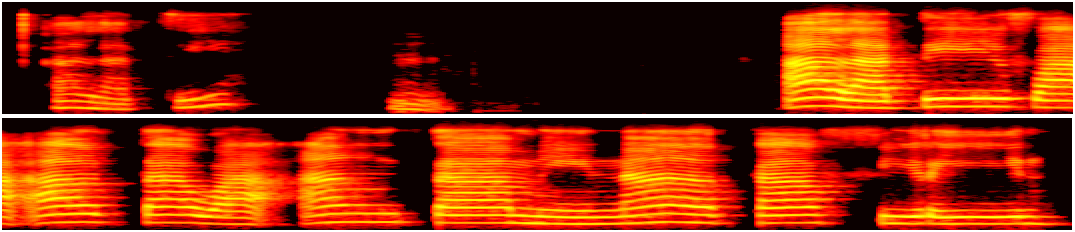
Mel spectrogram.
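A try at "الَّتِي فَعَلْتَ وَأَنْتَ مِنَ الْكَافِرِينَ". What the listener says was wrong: Alati, lamnya bertasydid. Wa anta, dengungnya kurang.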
